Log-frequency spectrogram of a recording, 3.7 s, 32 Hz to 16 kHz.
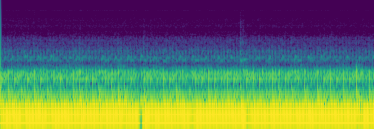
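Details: Modified engine (PRL SRI race MAF, PRL intercooler, 27Won downpipe/frontpipe, Greddy Supreme exhaust, TSP tune) with P0300, P0301 and P0304 codes: a deep, loud run with irregular pops and thumps through the exhaust; possibly misfires, unconfirmed.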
